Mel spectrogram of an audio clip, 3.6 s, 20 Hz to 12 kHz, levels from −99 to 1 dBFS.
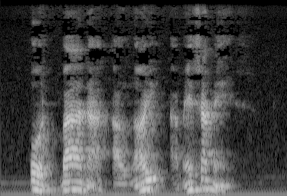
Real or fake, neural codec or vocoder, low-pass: real; none; 10.8 kHz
